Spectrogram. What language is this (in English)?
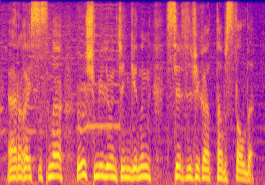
Kazakh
